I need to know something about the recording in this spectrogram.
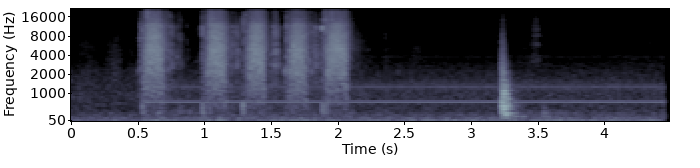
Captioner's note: bottle sprays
